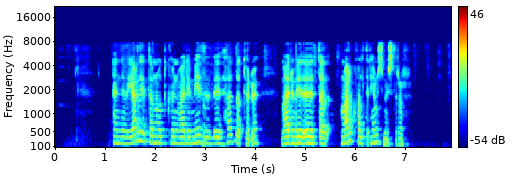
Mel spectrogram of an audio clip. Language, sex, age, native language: Icelandic, female, 30-39, Icelandic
